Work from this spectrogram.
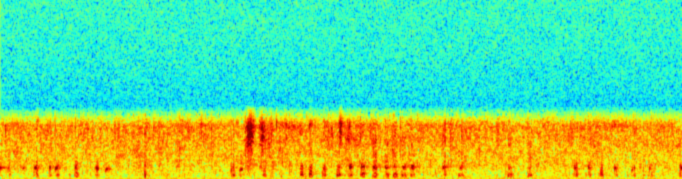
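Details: Soft, rapid clucking chatter from a ferret described as happy, in loose runs of pulses across the clip, over a steady low hum and faint background noise.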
